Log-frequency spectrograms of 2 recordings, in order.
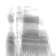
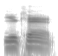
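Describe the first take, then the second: No difference in how they are said.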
